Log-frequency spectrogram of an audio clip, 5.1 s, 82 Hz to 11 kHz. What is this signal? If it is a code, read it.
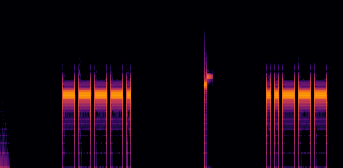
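Morse code, heard as a keyed tone, about 20 wpm, 700 Hz. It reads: 9 2
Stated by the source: Single letter and number Morse drill at 20 wpm, from N4LCD.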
